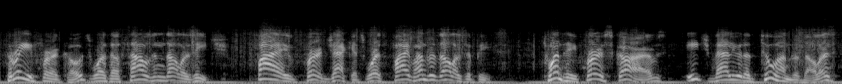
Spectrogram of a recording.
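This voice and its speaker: A man's voice: fairly high pitch, very animated, moderate pace, sharp tone. An American man announcing an advertisement in 1940s radio style. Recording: dull, faintly noisy old radio recording.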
